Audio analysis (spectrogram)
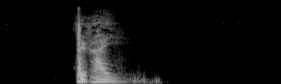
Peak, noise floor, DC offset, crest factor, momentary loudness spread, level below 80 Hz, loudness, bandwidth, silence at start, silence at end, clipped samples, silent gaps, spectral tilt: -2 dBFS; -75 dBFS; under 0.1%; 26 dB; 24 LU; -56 dBFS; -21 LUFS; 16 kHz; 0.75 s; 1.35 s; under 0.1%; none; -4 dB/octave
